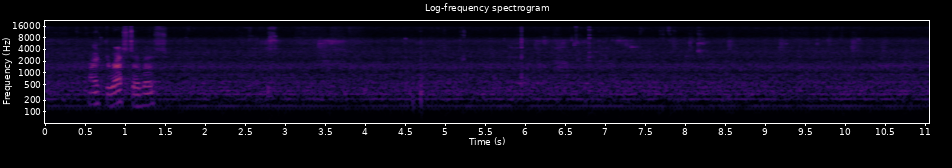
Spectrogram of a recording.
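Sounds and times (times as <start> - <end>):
person chewing soft food: 2.6 - 10.2.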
